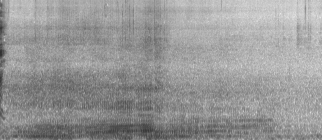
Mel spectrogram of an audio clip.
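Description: A motor vehicle drives past. Its engine rumble builds to a peak about three seconds in and then fades away.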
